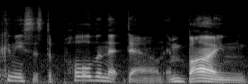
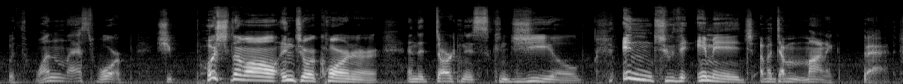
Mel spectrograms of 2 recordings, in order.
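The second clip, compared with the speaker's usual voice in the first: ordinary delivery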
